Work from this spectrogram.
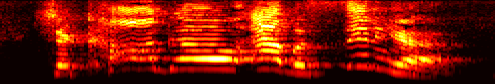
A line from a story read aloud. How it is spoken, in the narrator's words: Redwood laughed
